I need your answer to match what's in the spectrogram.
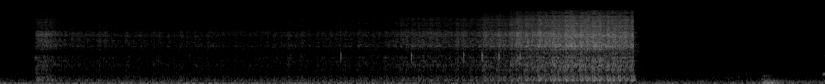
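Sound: drum roll sound effect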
